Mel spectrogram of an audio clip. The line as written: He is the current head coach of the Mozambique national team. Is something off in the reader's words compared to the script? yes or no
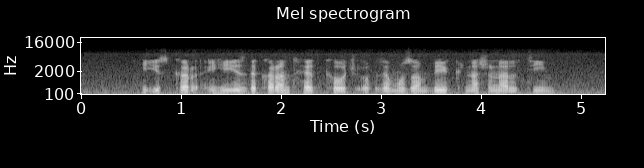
no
